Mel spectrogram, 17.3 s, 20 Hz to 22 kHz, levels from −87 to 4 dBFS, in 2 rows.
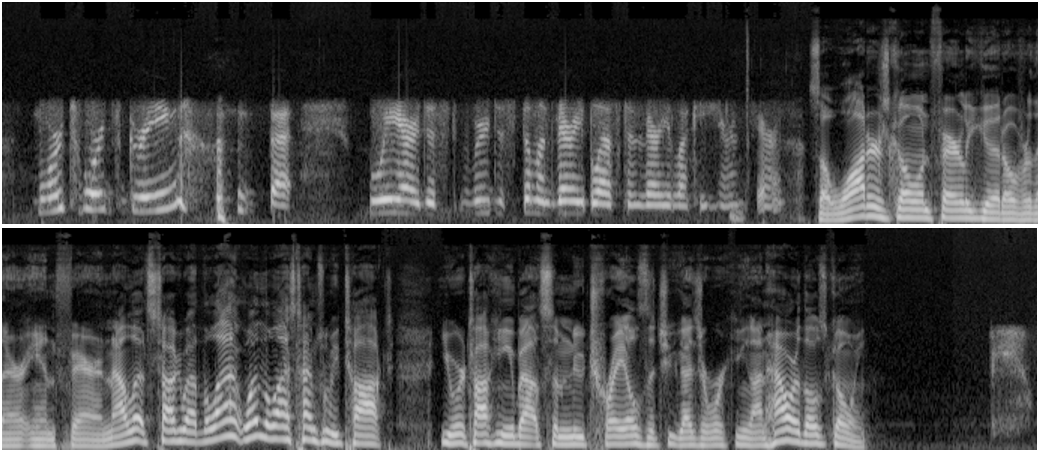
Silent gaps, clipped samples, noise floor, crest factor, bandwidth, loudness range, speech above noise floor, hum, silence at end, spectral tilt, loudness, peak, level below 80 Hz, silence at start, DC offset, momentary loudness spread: none; under 0.1%; -58 dBFS; 16 dB; over 20 kHz; 4 LU; 38 dB; none; 0.1 s; -6 dB/octave; -20 LUFS; -4 dBFS; -46 dBFS; 0.3 s; under 0.1%; 13 LU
